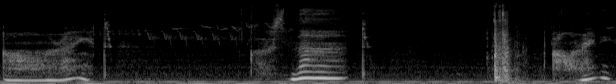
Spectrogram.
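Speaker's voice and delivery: short hushed whispers. Acted. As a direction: murmur to yourself under your breath. Closing up the cottage.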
